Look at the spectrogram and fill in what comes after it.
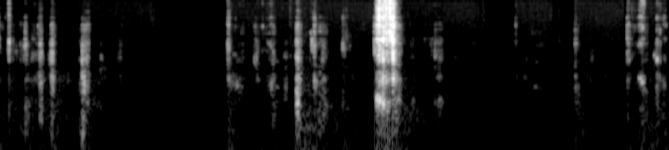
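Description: Chewing a mouthful of pani puri: wet chewing with small crunches of the crisp puri shells, and one louder crisp crackle about four seconds in.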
